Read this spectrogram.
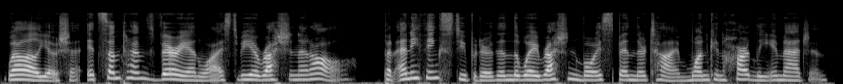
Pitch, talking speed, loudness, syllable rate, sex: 215 Hz, 190 wpm, -18 LUFS, 5.7 syllables/s, female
